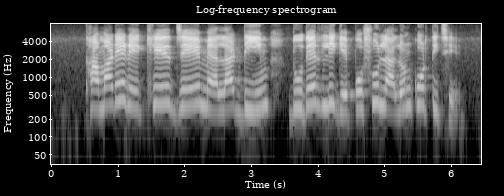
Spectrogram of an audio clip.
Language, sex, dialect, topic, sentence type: Bengali, female, Western, agriculture, statement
